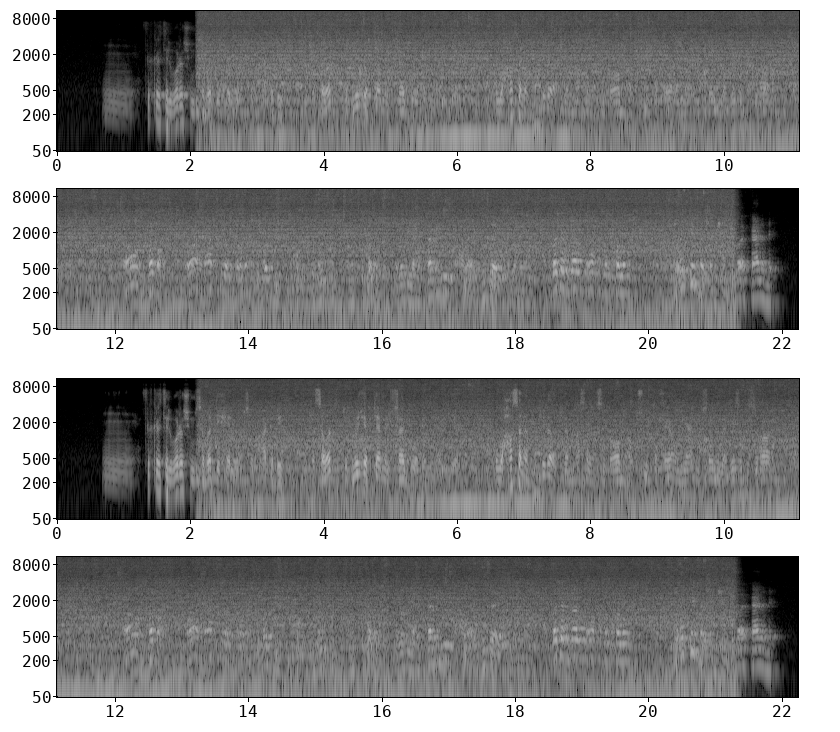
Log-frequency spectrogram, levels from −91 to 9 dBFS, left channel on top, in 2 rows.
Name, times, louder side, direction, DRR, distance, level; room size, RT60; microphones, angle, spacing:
voice 1, 0.7-10.8 20.8-21.0, right 4 dB, 45° right, 0.4 m, -35 dB
sound 1, 2.1-21.3, left 2 dB, 40° left, 4.2 m, -33 dB
voice 2, 12.1-18.2 18.5-19.7 20.4-21.8, left 2 dB, 70° left, 3.2 m, -33 dB
sound 2, 15.7-16.1 16.5-17.9 18.5-20.1 20.3-21.3, left 1 dB, 15° left, 2.8 m, -42 dB
9.1 x 8.5 x 3.3 m
head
